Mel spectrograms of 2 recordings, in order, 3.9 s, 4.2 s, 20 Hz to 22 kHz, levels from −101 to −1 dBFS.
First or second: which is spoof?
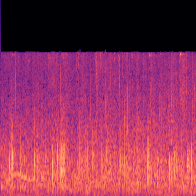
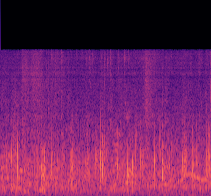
second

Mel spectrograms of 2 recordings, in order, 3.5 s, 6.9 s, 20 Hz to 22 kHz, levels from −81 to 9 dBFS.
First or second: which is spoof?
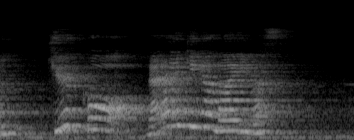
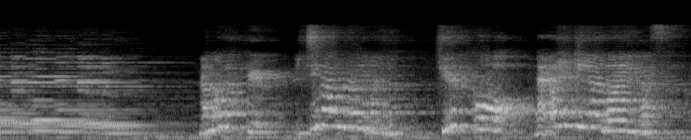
second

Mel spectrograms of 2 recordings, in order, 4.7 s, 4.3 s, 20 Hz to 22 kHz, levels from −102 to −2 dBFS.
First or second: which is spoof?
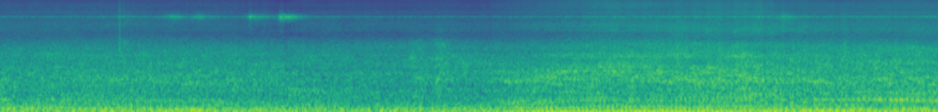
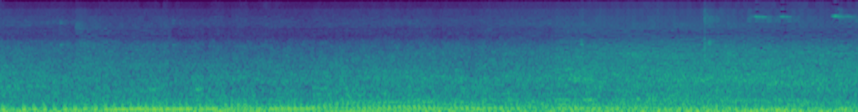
first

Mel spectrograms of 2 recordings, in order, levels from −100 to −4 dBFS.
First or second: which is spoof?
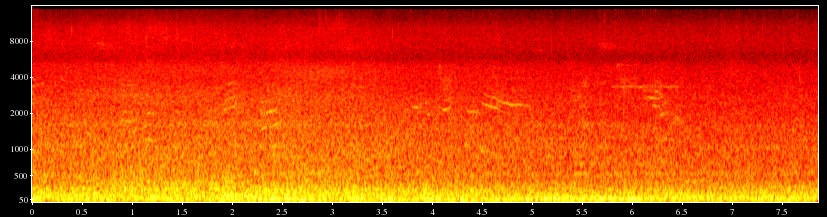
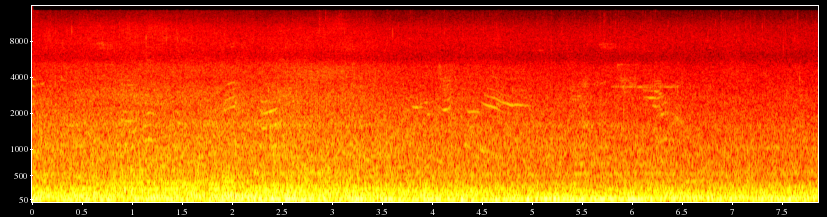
first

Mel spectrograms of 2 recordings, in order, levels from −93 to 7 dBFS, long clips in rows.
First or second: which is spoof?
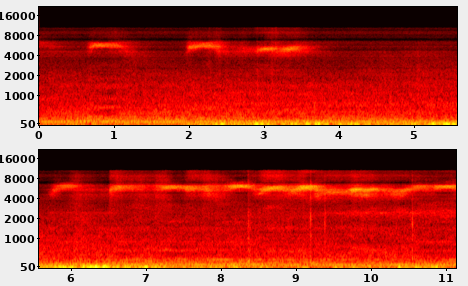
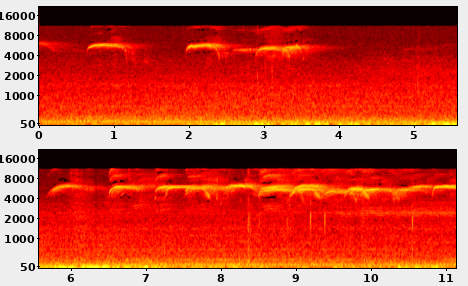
first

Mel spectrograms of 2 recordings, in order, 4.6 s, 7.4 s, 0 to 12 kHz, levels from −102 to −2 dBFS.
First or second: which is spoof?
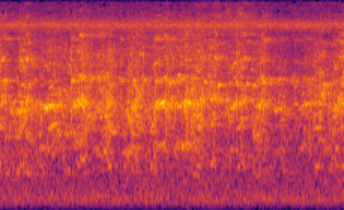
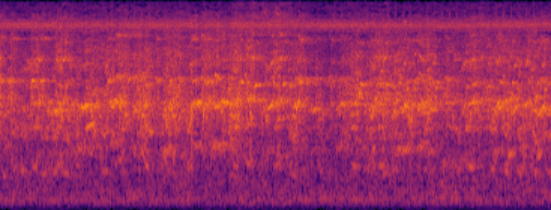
second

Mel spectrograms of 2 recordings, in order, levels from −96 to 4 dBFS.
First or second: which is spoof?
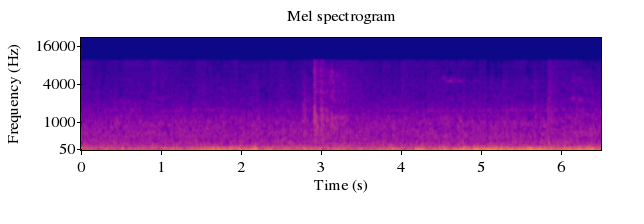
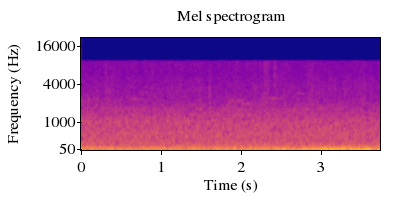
first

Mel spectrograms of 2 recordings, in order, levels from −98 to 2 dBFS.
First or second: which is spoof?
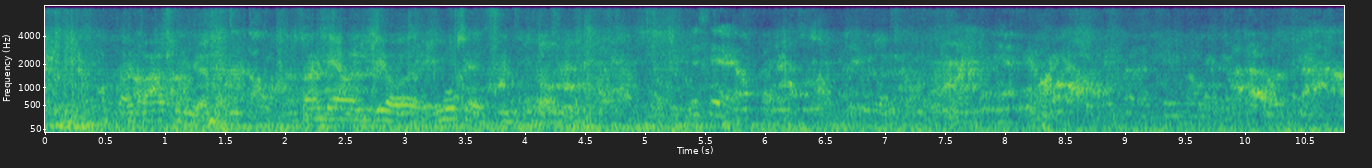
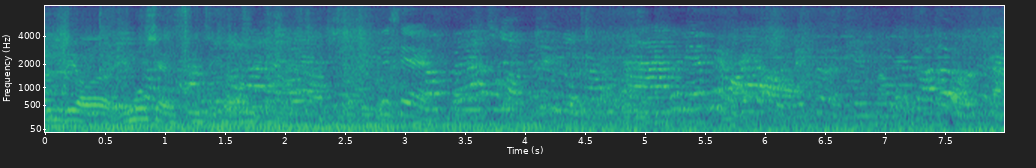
first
